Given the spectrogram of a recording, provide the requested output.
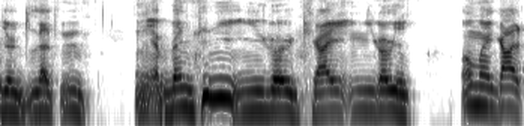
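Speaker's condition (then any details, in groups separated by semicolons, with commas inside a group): Cerebral palsy; neck surgery went badly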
